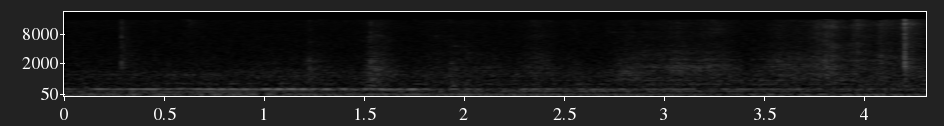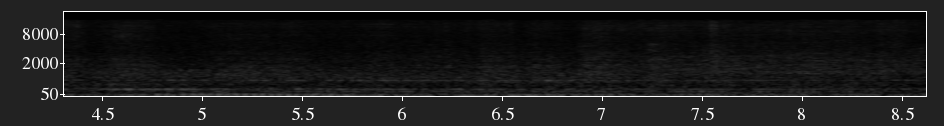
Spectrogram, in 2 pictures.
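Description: A rotary cutter rolling along a metal straight edge, slicing through several folded layers of a cotton bed sheet on a glass board, with a few faint clicks. A steady low hum runs underneath.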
